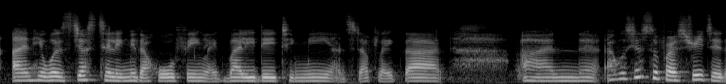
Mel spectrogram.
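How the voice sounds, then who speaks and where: A young woman with a Ugandan English accent, ranting animatedly to camera in a casual vlog and mimicking people in squeaky voices. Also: a little mellow. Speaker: vlogger. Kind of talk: casual chat rant to camera.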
